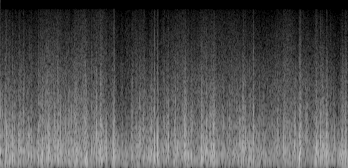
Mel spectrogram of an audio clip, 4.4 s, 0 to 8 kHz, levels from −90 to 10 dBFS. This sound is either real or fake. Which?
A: real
